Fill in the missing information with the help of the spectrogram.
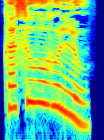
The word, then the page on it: ಕಸುವುಹುಲ್ಲು: kasuvuhullu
